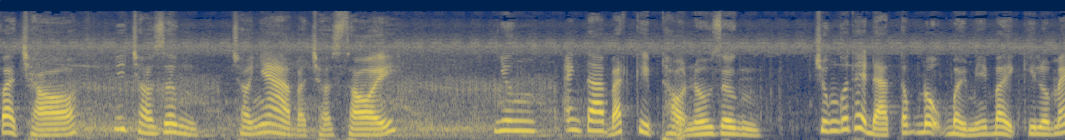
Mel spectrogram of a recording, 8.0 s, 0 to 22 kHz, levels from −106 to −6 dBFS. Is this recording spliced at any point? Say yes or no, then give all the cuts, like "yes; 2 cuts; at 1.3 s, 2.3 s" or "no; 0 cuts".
yes; 1 cut; at 4.5 s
